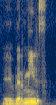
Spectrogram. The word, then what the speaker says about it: Vermeer: Esa historia se conoce como los falsos Vermeers,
